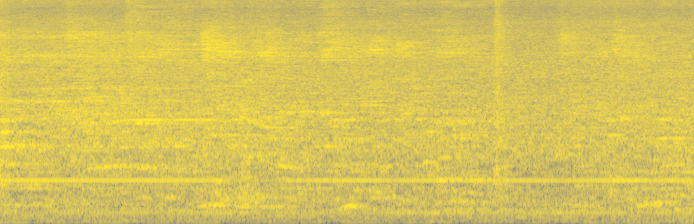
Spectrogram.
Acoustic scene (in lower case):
cafe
